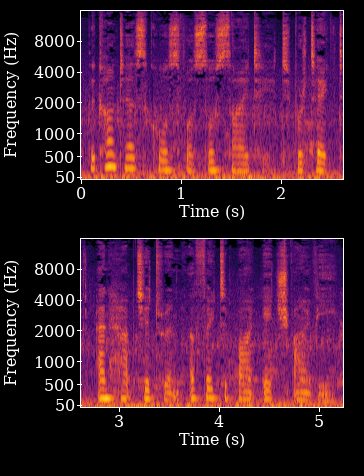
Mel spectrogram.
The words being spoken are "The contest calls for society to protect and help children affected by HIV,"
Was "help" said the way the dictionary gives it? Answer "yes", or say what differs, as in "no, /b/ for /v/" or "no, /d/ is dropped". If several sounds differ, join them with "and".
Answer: no, /l/ is dropped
